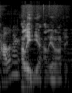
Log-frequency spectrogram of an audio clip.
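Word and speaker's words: Halone: Halon. Oh, that's how you say it. I don't I maybe I don't know if it's ever voiced. Yeah, me either. That's kind of why I just said Haler cuz it's easier to say.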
